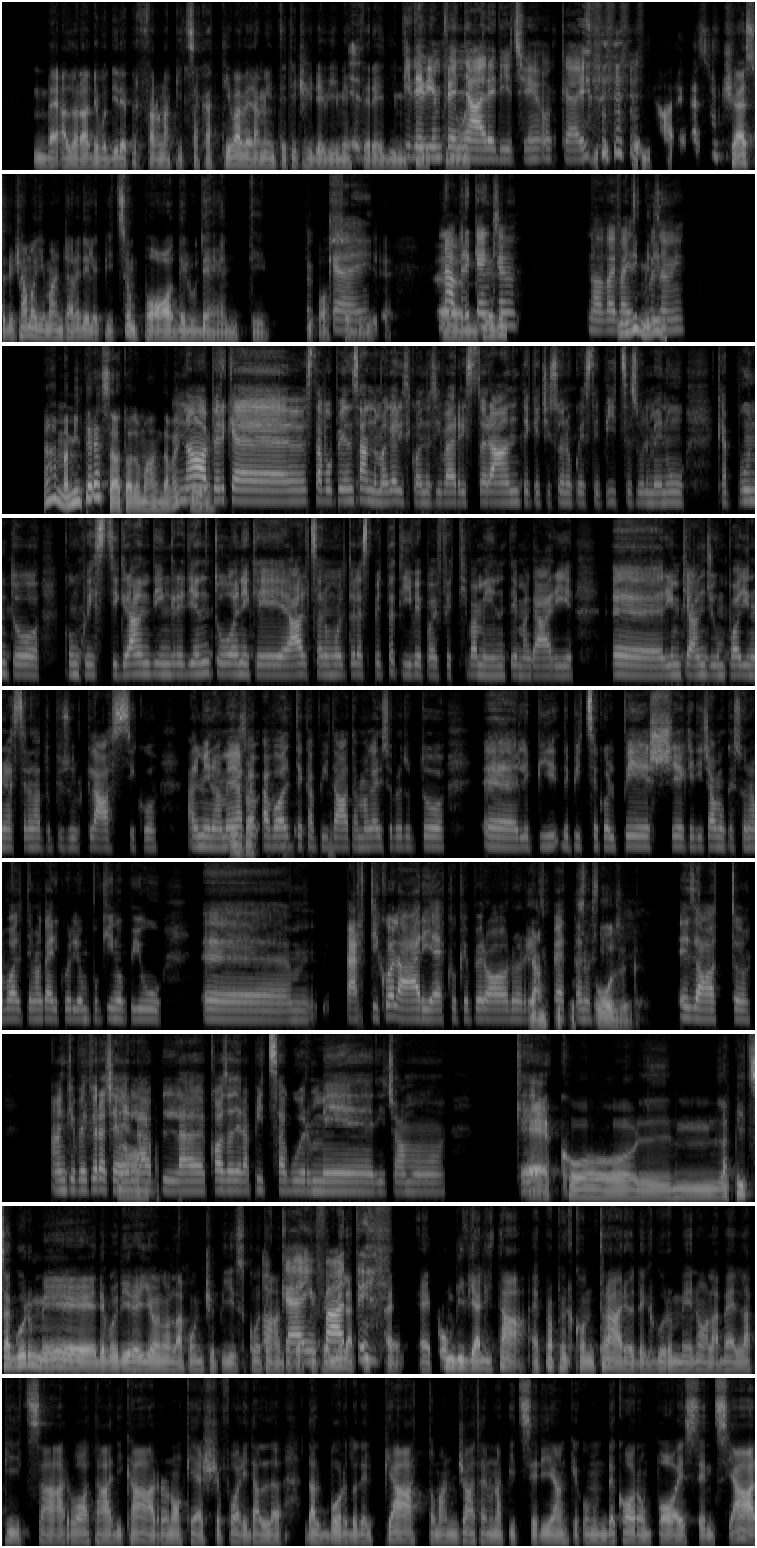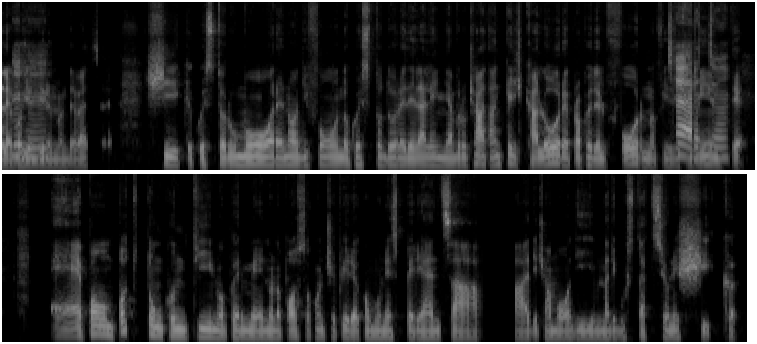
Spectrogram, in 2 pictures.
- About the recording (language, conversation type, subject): Italian, podcast, Qual è il piatto che ti fa sentire più a casa?
- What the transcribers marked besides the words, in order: other background noise; chuckle; "impegnare" said as "mpegnare"; unintelligible speech; drawn out: "Ecco"; tapping; chuckle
